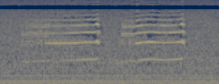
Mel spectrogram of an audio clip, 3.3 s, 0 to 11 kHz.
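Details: Peregrine falcon at Orlen in Płock, Poland, 22 March 2021: two long, gently rising, nasal harmonic wails, each over a second, with a short gap and steady low hum.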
